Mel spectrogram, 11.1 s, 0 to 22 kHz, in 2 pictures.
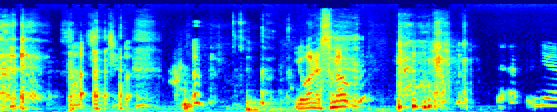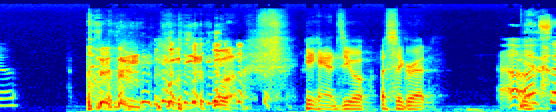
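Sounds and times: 
laughter: 0.0 - 4.8, 6.4 - 9.8, 10.6 - 11.1
person coughing raspily: 0.0 - 4.8, 6.4 - 8.4
speech: 0.1 - 1.5, 3.0 - 3.7, 6.5 - 10.0, 10.6 - 11.1.

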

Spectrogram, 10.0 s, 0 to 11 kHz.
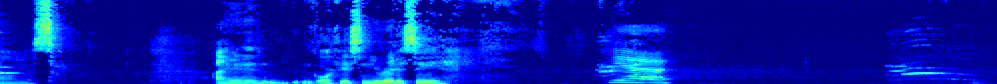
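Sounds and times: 
speech: 0.3 - 0.6, 2.2 - 4.6
domestic cat meowing: 8.8 - 9.9.

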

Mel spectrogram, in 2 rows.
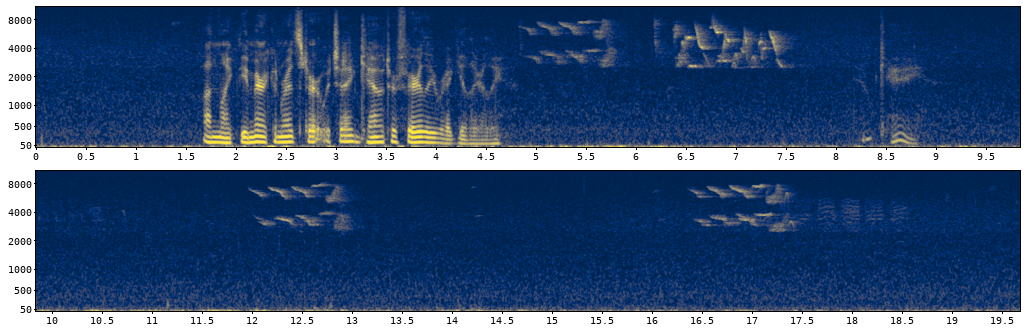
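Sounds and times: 
speech: 1.7 - 4.8
Canada warbler singing high rapid notes: 4.1 - 7.6, 12.0 - 13.0, 16.4 - 17.6.

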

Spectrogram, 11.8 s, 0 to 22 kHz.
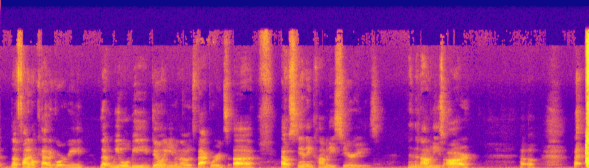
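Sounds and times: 
speech: 0.2 - 7.6, 8.2 - 9.5, 10.4 - 11.7
sharp breathy inhales before a sneeze: 5.2 - 5.6, 9.6 - 11.4
allergic sneeze: 11.5 - 11.7.

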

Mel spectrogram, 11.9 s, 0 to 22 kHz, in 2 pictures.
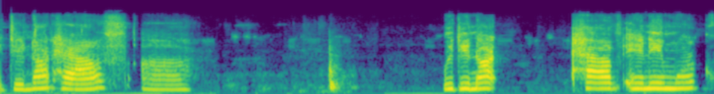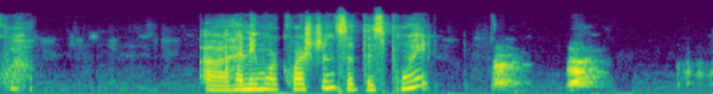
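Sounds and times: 
speech: 0.0 - 1.7, 3.7 - 4.2, 4.8 - 6.3, 7.6 - 9.6
dog barking: 10.0 - 11.8.

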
